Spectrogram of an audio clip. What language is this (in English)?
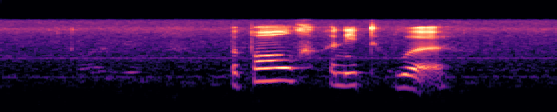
Afrikaans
